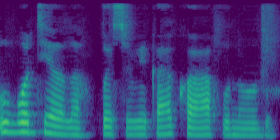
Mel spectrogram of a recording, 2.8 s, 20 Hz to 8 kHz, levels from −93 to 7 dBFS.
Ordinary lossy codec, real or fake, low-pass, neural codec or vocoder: MP3, 32 kbps; fake; 7.2 kHz; codec, 24 kHz, 1.2 kbps, DualCodec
